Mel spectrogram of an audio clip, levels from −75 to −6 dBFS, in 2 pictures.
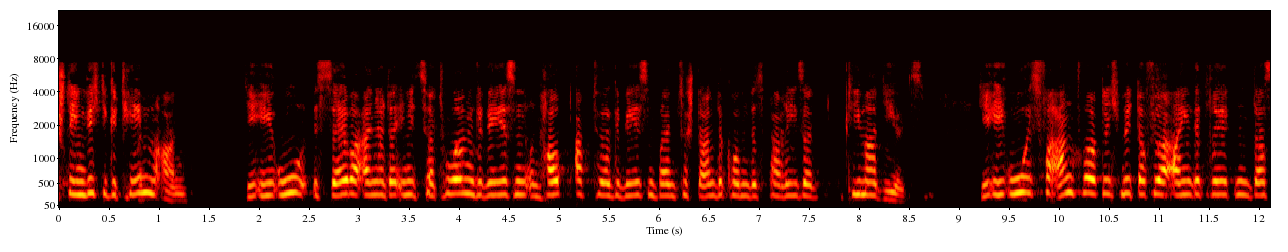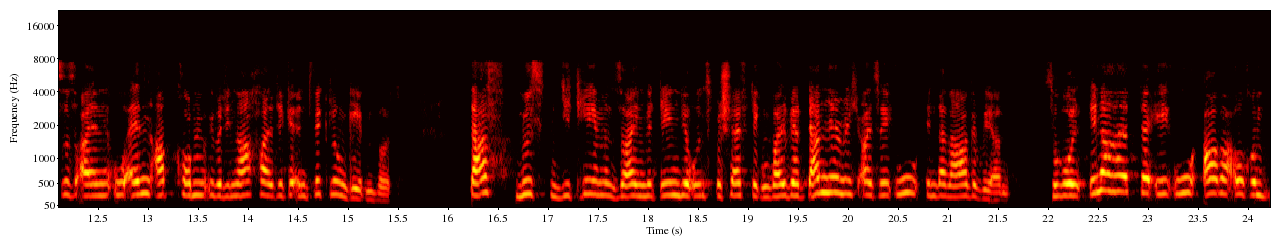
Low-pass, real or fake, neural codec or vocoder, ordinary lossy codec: none; fake; codec, 16 kHz, 4 kbps, FreqCodec, smaller model; none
